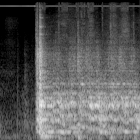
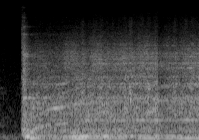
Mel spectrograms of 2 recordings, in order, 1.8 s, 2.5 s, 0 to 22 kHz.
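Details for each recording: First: 1968 Chevy C20 pickup, 307 V8, parked 30+ years in a barn, new plugs and fresh fuel, carb float sticking: silence then sudden catch into rough, uneven raspy run once mechanical fuel pump began working; runs poorly after storage. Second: 1968 Chevy C20 pickup with a 307 V8, parked 30 years in a barn and fitted with a new battery, is cranked with the clutch in. After a click, the starter spins it at a steady, even whir with no binding or grinding.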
